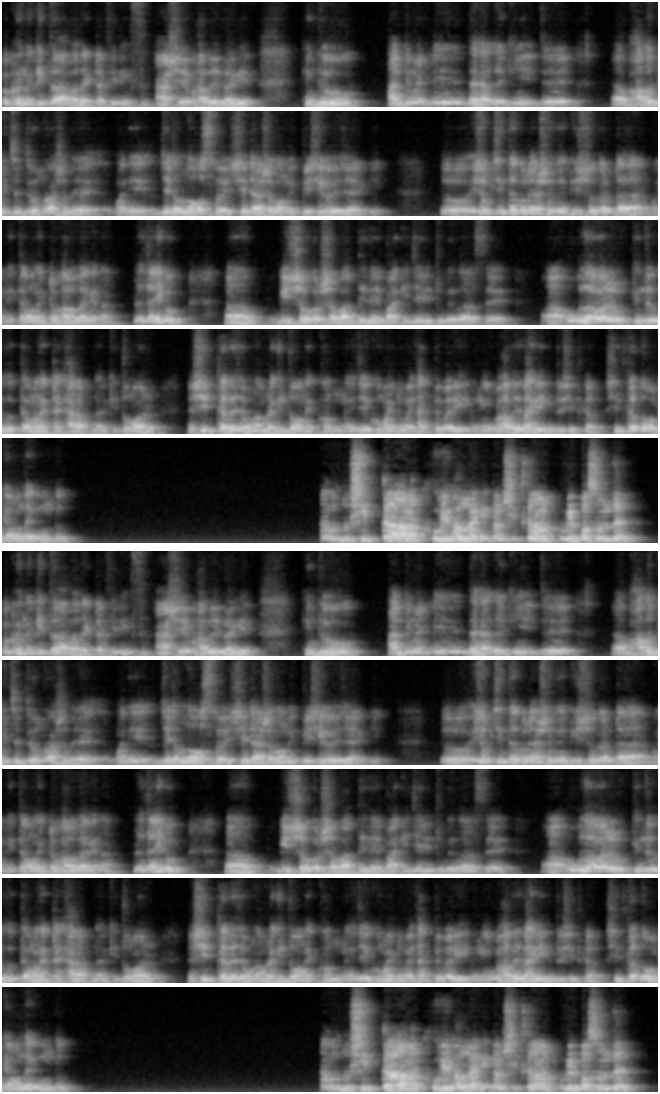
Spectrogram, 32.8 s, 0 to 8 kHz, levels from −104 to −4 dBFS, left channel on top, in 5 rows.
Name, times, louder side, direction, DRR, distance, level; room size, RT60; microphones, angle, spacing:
voice 1, 0.0-3.5 3.8-5.6 6.1-10.1 10.9-14.9 15.3-18.2 18.5-21.2 21.5-26.9, left 1 dB, 25° left, -8 dB, 1.0 m, -25 dB
voice 2, 29.4-32.5, left 2 dB, 5° left, -8 dB, 1.3 m, -22 dB
3.3 x 2.2 x 2.3 m, 0.34 s
head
